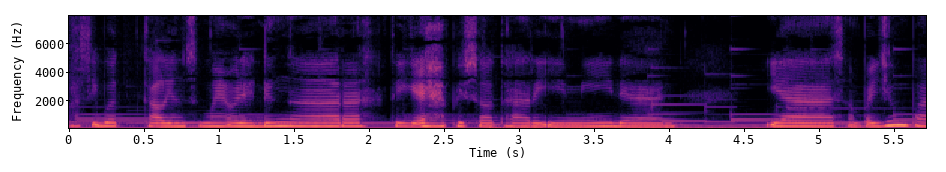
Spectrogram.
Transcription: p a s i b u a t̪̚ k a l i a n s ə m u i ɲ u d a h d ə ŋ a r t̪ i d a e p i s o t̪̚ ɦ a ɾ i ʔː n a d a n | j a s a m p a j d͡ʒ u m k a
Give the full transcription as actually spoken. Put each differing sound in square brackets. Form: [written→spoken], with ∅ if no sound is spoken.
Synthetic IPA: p a s i b u a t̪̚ k a l i a n s ə m u [i→a] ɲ u d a h d ə ŋ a r t̪ i [d→ɡ] a e p i s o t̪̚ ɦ a ɾ i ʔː n [a→i] d a n | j a s a m p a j d͡ʒ u m [k→p] a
